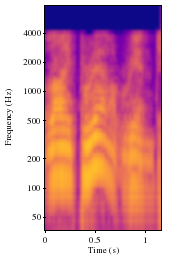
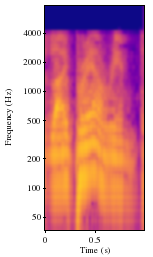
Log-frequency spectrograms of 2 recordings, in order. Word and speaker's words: librarian: 好， librarian 这个单词稍微它的读音和拼写有一点并不是那么的规律，叫做 librarian，其中 A 的发音是 air， R-A 的发音是 ear，所以连起来是 librarian，它表示的是图书馆的管理员，所以它的拼写就是把字母 y 去掉，后面加上 ran 就可以了， librarian 它表示图书馆的管理员。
